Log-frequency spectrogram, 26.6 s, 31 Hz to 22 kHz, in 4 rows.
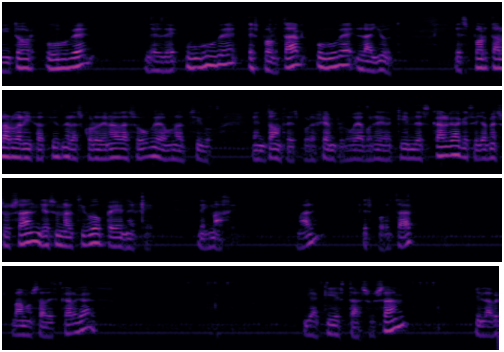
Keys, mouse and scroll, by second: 2.0-9.7 drag.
